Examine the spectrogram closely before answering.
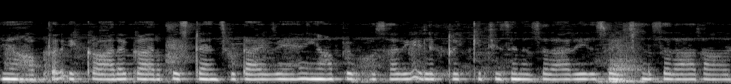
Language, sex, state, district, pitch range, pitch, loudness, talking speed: Hindi, female, Odisha, Malkangiri, 235-245 Hz, 245 Hz, -15 LUFS, 215 wpm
